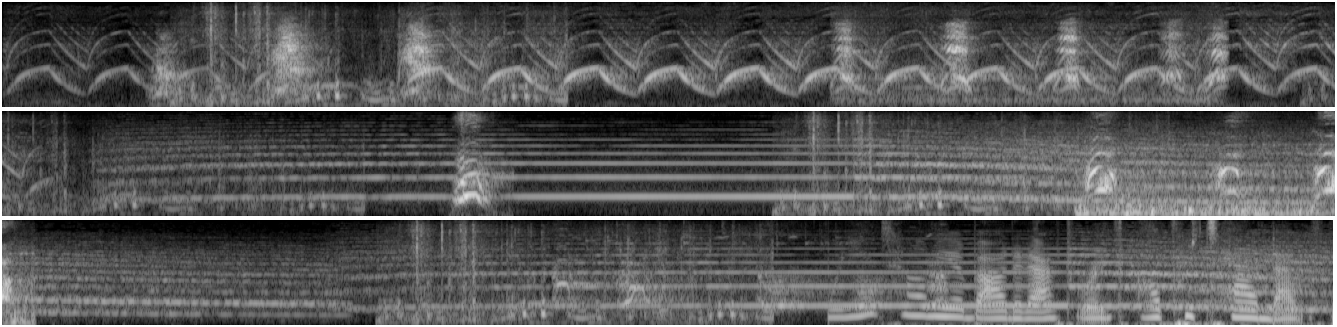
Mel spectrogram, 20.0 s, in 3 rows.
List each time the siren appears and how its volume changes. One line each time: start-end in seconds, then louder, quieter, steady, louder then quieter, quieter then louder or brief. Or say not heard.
0.0-19.9 steady.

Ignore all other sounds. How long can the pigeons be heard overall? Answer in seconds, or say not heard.
8 s.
